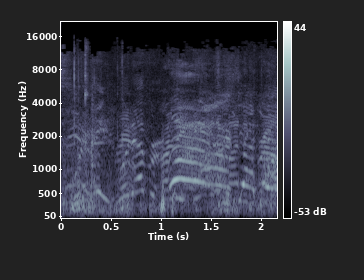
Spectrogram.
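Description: Several voices shouting and calling out at once, overlapping, with the words indistinct.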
